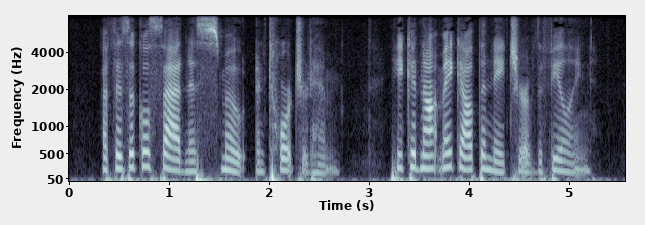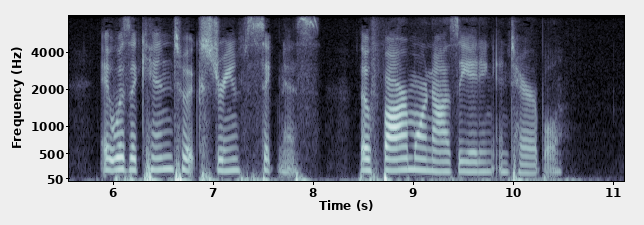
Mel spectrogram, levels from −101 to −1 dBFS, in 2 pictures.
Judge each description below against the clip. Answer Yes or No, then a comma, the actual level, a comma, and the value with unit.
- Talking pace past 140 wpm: Yes, average, 155 wpm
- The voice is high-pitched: Yes, high, 205 Hz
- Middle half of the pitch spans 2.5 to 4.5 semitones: Yes, average, 3.4 semitones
